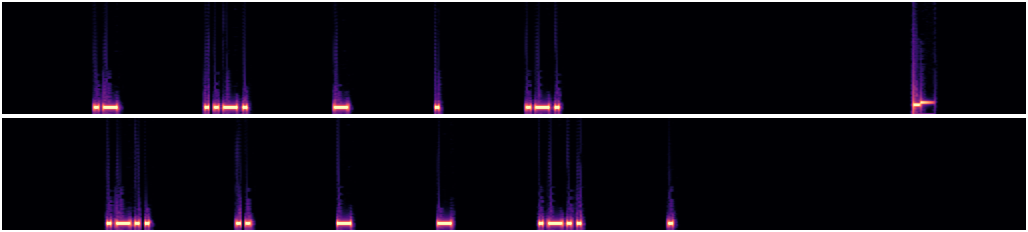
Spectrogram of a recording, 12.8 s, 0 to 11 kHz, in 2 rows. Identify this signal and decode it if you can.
Morse code, heard as a keyed tone, about 40 wpm, spaced as for 14 wpm, 700 Hz. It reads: AFTER LITTLE
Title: 6x Character Spacing - Top 200 Words - 40wpm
